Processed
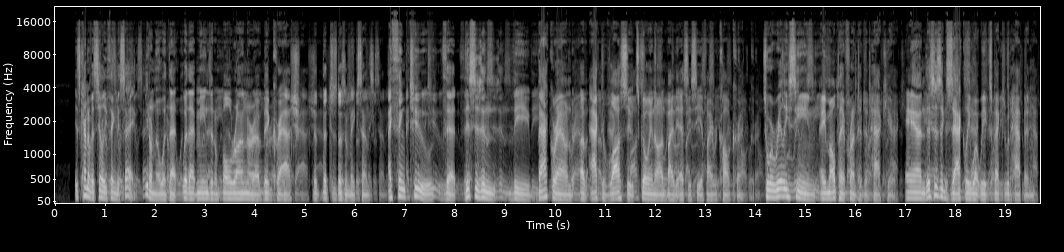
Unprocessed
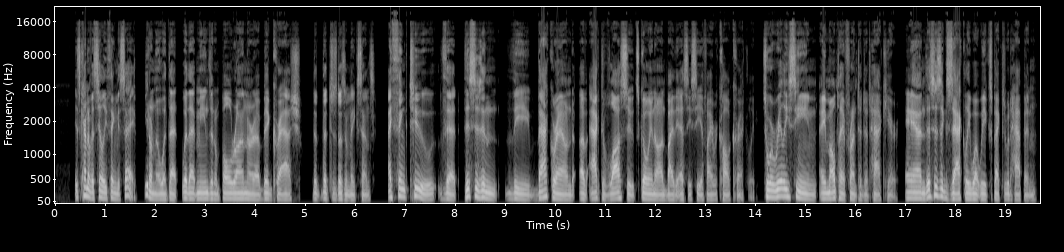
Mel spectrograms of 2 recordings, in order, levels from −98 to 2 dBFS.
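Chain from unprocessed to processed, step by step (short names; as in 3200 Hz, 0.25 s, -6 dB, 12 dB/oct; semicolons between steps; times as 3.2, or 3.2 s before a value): feedback echo 0.35 s, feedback 25%, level -16 dB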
